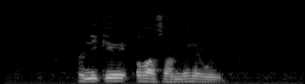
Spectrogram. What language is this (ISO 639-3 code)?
grn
